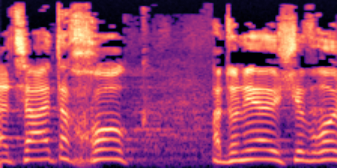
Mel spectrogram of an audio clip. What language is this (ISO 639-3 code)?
heb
